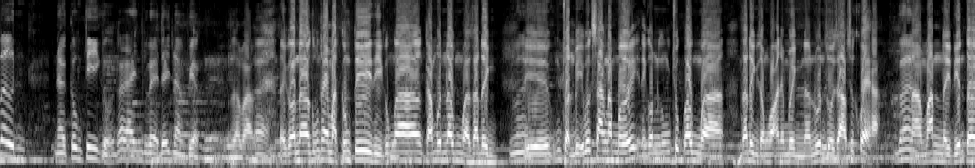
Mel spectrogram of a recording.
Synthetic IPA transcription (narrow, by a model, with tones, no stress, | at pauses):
ʔəː˧n˨ | kə˧wŋ͡mt̪i˧ku˧˩əkaː˦˥k̚ʔa˧jŋ̟ve˨˩ɗə˧jlaː˨˩mvi˨˩ək̚za̰ː˧˩vaː˨˩ŋ˩t̪ʰi˨˩kɔ˧nʔːkʊ̰˧˥ŋ͡mt̪ʰa˧jma˨˩t̚kə˧wŋ͡mt̪i˧t̪ʰi˨˩kʊ̰˧˥ŋ͡mʔaː˧kaː˨˦mʔəː˧nʔə˧wŋ͡mmaː˨˩zaː˧ɗï˨˩ŋ̟˧ | t̪ʰi˨˩kʊ̰˧˥ŋ͡mt͡ɕwə˧˩nɓḭ˧˨ɓɨ˦˥ək̚saː˧˥k̚na˧mːəː˨˦jt̪ʰi˨˩kɔ˧nkʊ̰˧˥ŋ͡mt͡ɕʊ˦˥k͡p̚ʔə˧wŋ͡mmaː˨˩zaː˧ɗï˨˩ŋ̟zɔ˧wŋ͡mhɔ̰ː˧˨t͡ɕɔ˧˩mï˨˩ŋ̟aː˨˩lu˧ənzo˨˩jzaː˨˩wsɨ˦˥k̚xwɛ˧˩ʔa̰ː˧˩˨ | naː˨˩mʔa˧nt̪ʰi˨˩t̪i˨˦ənt̪əː˨˦j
